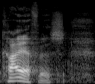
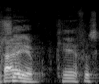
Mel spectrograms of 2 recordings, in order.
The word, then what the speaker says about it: Caiaphas: And they led him away to Annas first, for he was the father-in-law of Caiaphas, who was high priest that year.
